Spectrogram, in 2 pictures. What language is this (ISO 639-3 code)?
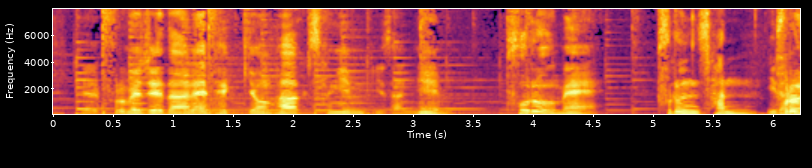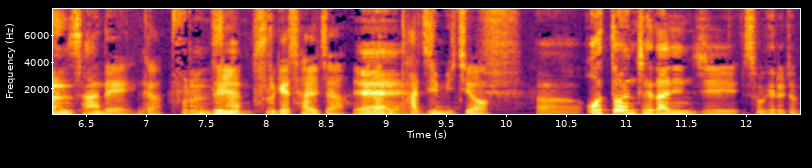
kor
